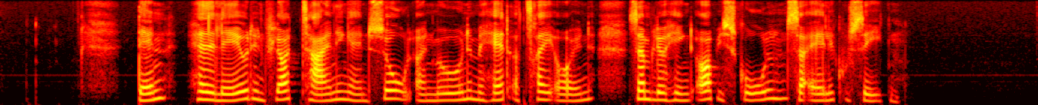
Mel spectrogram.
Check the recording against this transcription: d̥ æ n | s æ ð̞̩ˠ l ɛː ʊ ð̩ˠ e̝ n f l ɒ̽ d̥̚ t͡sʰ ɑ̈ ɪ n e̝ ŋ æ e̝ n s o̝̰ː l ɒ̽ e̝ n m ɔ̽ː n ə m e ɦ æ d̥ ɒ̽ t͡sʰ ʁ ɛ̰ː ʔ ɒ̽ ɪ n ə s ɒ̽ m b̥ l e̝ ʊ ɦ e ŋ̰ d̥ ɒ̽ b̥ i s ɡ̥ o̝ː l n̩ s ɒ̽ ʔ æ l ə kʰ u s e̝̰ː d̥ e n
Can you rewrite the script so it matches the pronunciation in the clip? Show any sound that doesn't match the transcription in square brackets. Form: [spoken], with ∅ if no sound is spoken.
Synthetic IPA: d̥ æ n | [h] æ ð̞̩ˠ l ɛː ʊ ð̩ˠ e̝ n f l ɒ̽ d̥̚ t͡sʰ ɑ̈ ɪ n e̝ ŋ æ e̝ n s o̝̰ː l ɒ̽ e̝ n m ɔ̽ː n ə m e ɦ æ d̥ ɒ̽ t͡sʰ ʁ ɛ̰ː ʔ ɒ̽ ɪ n ə s ɒ̽ m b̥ l e̝ ʊ ɦ e ŋ̰ d̥ ɒ̽ b̥ i s ɡ̥ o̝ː l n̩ s ɒ̽ ʔ æ l ə kʰ u s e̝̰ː d̥ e n

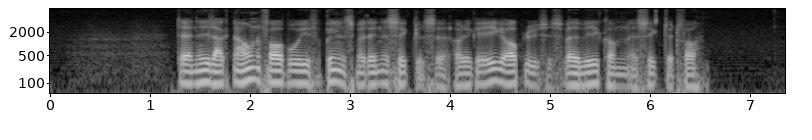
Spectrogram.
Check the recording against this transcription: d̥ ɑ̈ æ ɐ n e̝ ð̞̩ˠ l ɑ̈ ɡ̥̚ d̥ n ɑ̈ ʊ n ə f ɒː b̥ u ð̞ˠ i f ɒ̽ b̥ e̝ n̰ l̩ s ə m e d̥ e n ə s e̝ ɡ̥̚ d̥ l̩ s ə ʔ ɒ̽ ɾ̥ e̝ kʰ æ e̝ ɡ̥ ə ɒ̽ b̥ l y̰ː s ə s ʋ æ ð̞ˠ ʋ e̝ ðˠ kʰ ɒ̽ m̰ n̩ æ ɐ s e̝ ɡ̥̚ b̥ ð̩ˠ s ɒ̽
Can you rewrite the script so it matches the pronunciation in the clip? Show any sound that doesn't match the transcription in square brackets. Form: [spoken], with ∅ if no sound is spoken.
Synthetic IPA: d̥ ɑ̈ æ ɐ n e̝ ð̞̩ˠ l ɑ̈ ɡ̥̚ d̥ n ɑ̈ ʊ n ə f ɒː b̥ u ð̞ˠ i f ɒ̽ b̥ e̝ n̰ l̩ s ə m e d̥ e n ə s e̝ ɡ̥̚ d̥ l̩ s ə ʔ ɒ̽ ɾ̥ e̝ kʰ æ e̝ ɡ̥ ə ɒ̽ b̥ l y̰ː s ə s ʋ æ ð̞ˠ ʋ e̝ ðˠ kʰ ɒ̽ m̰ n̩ æ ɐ s e̝ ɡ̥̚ [d̥] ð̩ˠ [f] ɒ̽

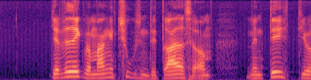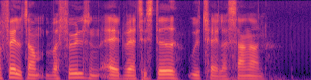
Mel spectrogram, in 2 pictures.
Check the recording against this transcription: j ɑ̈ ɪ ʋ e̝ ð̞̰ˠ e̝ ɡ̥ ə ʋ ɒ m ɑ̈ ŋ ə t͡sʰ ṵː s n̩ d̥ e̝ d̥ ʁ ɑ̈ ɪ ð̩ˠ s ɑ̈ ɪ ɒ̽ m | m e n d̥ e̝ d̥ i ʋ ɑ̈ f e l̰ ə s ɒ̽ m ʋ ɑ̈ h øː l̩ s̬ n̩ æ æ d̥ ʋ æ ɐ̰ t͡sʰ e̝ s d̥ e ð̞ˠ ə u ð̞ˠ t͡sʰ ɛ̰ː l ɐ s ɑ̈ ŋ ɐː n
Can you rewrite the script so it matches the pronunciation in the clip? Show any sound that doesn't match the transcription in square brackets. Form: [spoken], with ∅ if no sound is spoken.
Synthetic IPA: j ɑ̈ ɪ ʋ e̝ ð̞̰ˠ e̝ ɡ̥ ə ʋ ɒ m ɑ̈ ŋ ə t͡sʰ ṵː s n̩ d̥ e̝ d̥ ʁ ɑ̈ ɪ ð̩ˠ s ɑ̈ ɪ ɒ̽ m | m e n d̥ e̝ d̥ i ʋ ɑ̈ f e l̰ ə s ɒ̽ m ʋ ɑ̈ [f] øː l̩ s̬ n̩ æ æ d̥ ʋ æ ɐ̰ t͡sʰ e̝ s d̥ e ð̞ˠ ə u ð̞ˠ t͡sʰ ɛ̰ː l ɐ s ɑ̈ ŋ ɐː n

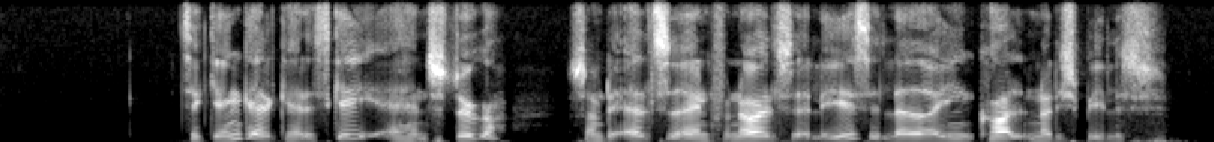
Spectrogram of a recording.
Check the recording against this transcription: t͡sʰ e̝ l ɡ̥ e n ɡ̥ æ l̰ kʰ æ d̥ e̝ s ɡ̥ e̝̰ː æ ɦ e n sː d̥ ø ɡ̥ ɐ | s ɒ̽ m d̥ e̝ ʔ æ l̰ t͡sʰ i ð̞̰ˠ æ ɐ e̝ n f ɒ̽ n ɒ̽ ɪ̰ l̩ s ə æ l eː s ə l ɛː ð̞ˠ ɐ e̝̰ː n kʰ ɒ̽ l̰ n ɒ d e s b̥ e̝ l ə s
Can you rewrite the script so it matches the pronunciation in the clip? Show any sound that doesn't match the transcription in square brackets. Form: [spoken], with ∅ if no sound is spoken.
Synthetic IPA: t͡sʰ e̝ l ɡ̥ e n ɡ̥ [e] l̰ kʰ æ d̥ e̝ s ɡ̥ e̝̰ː æ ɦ [æ] n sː d̥ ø ɡ̥ ɐ | s ɒ̽ m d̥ e̝ ʔ æ l̰ t͡sʰ i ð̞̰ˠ æ ɐ e̝ n f ɒ̽ n ɒ̽ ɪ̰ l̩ s ə æ l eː s ə l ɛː ð̞ˠ ɐ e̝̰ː n kʰ ɒ̽ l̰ n ɒ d [i] s b̥ e̝ l ə s

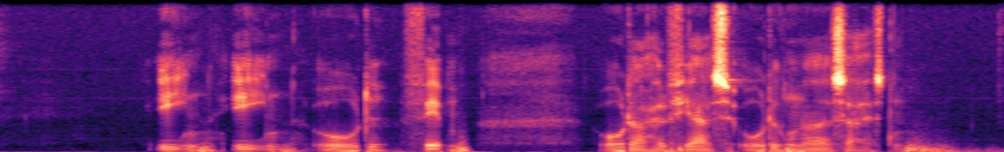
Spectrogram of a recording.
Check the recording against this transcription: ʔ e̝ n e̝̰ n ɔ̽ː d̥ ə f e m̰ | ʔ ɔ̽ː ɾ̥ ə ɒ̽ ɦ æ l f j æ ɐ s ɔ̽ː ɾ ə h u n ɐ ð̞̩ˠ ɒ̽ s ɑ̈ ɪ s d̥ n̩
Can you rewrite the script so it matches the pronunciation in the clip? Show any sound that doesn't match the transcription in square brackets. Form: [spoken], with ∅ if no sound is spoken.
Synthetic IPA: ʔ e̝ n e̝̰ n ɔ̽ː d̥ ə f e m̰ | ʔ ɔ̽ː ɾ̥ ə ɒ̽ ɦ æ l f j æ ɐ s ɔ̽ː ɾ ə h u n ɐ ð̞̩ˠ ɒ̽ s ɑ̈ ɪ s d̥ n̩

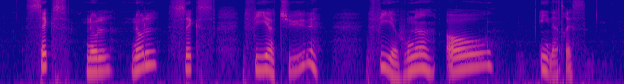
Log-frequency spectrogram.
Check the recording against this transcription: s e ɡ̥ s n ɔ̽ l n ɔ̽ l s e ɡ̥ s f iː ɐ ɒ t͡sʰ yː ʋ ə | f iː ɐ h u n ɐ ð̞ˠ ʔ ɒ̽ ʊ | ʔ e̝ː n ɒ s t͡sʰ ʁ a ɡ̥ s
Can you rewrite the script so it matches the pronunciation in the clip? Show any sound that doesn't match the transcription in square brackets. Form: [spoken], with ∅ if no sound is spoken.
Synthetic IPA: s e ɡ̥ s n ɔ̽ l n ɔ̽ l s e ɡ̥ s f iː ɐ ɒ t͡sʰ yː ʋ ə | f iː ɐ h u n ɐ ð̞ˠ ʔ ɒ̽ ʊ | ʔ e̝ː n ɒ [∅] t͡sʰ ʁ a [∅] s

